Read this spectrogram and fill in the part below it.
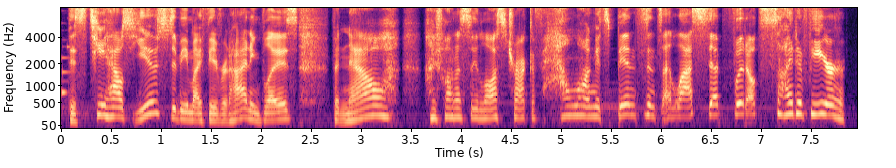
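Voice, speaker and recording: An actor playing a friendly, easygoing young man in hiding, chatty and relaxed in a game cutscene. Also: high-pitched, moderate pace, soft background music.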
